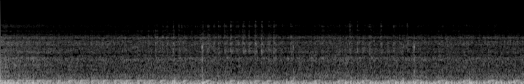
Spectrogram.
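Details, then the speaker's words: Harley touring V-twin idling hot after new exhaust pipes fitted without joint gaskets, choke used to start; steady lumpy idle with even low thump, no ticking or puffing at pipe joints, no exhaust leaks. "It's nice and hot, no leaks. I thought I'd just double check where the pipes go together since I eliminated those gaskets, and no leaks. So far so good."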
